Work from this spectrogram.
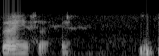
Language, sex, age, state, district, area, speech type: Tamil, male, 30-45, Tamil Nadu, Dharmapuri, rural, conversation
